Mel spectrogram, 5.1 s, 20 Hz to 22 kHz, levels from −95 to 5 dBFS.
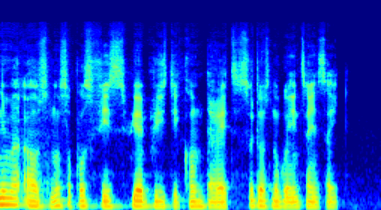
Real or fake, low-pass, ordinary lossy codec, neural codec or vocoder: fake; 14.4 kHz; none; codec, 44.1 kHz, 7.8 kbps, Pupu-Codec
